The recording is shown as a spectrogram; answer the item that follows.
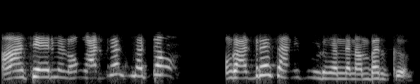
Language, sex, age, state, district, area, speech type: Tamil, female, 18-30, Tamil Nadu, Madurai, rural, conversation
